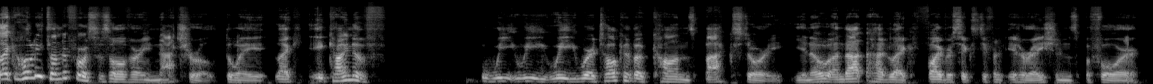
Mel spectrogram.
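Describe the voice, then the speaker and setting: A man's voice: mid-range voice, animated, moderate pace, fairly bright tone. A man co-creating a fiction podcast, chatting casually and rambling with many fillers. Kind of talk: casual chat.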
